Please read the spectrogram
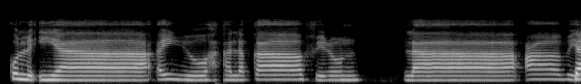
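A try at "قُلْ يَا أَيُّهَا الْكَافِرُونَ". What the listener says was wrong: কাফিরুন রয় টান হবে আপু তিন আলিফ হ্যাঁ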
